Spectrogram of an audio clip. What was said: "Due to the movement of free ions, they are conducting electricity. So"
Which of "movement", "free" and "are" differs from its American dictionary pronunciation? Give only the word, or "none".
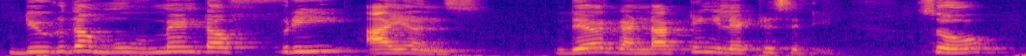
none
